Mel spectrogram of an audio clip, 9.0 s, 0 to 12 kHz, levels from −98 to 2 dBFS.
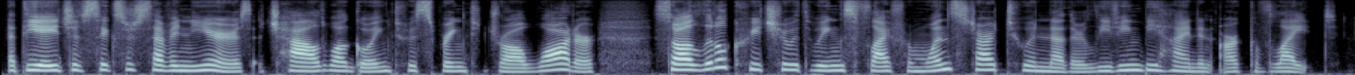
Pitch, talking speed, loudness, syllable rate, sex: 205 Hz, 240 wpm, -21 LUFS, 5.7 syllables/s, female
